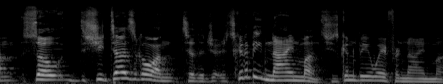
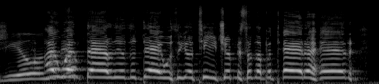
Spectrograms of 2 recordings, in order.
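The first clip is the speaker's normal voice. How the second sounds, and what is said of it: Cartoonish Italian pizza-chef accent. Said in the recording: “in an Italian accent ... In a fucking cartoon fucking pizza chef”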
